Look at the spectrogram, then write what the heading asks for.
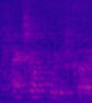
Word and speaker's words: Acapulco: Acapulco, yeah.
